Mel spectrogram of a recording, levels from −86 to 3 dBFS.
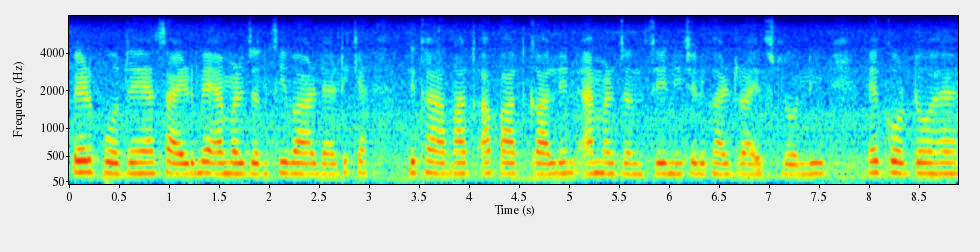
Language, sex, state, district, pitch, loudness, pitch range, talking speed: Hindi, female, Haryana, Rohtak, 195 Hz, -17 LUFS, 190-195 Hz, 155 wpm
